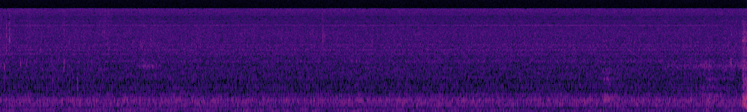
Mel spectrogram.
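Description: Faint steady low background hum with a few very faint light ticks, as tweezers and a soldering iron work on small wires.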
